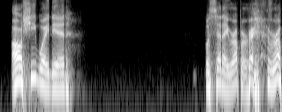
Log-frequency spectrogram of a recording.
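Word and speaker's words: Tshiebwe: honor with kentucky forward oscar hebwe which is not spelled like it sounds all shebway did was set a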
